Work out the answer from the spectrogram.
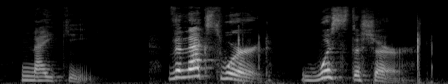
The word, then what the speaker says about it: Nike: Um, and therefore, people assume that it might be Nike, but in fact, it's pronounced as Nike. Nigh. I as in my, and then E as in C. Nike.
